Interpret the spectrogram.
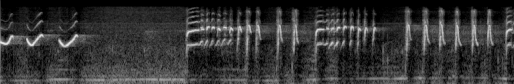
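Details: White-rumped shama song used as a lure for other shamas: three looping whistled notes, a pause with a low hum, then rapid high trills mixed with harsh bursts.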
